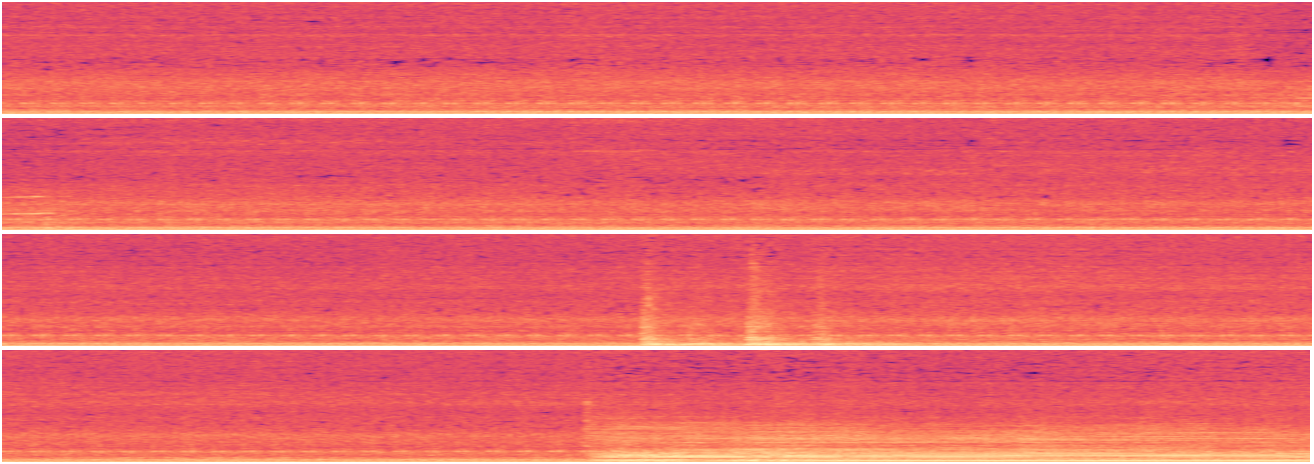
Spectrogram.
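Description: Tractor engine idling steadily under the raised telescopic front loader, with a brief louder burst about two-thirds of the way in. Near the end it gets much louder with a steady whine as the loader hydraulics tilt the raised bucket.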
